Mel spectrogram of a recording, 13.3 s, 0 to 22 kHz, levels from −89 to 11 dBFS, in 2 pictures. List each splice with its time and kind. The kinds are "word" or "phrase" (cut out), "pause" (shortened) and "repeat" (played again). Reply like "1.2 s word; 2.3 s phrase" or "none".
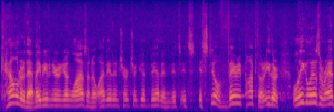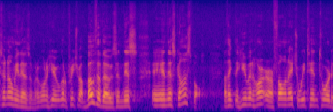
3.9 s pause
